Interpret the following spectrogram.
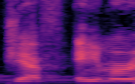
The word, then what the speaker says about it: Amer: I'm I'm sitting down here with with Jeff amer am I pronouncing your last name right Jeff yes yeah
